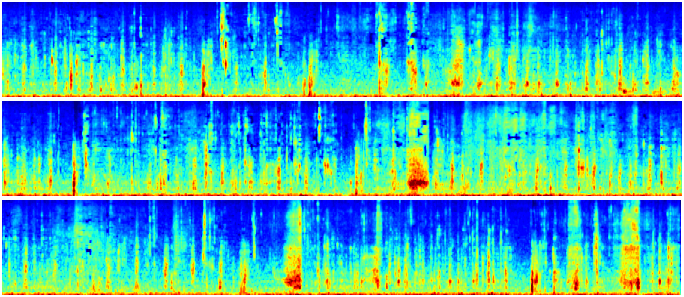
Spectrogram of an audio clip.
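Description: Close-miked eating sounds of pig intestine being bitten and chewed, with many short wet clicks of the mouth and lips, a few louder bites, and a steady low hum underneath.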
